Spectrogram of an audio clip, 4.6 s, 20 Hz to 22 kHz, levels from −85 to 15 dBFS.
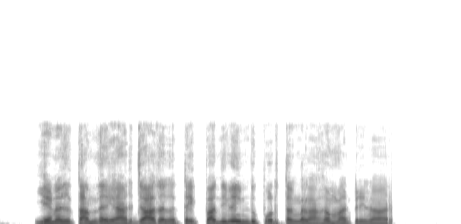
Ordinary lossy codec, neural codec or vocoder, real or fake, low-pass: none; codec, 16 kHz in and 24 kHz out, 1.1 kbps, FireRedTTS-2 codec; fake; 9.9 kHz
